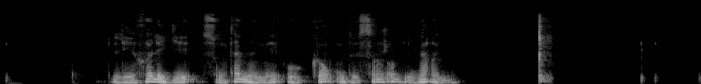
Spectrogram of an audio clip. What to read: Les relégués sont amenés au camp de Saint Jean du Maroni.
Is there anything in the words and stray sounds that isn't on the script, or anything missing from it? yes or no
yes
